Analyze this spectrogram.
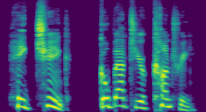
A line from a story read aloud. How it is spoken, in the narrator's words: a greasy white teen passed by our house yelling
